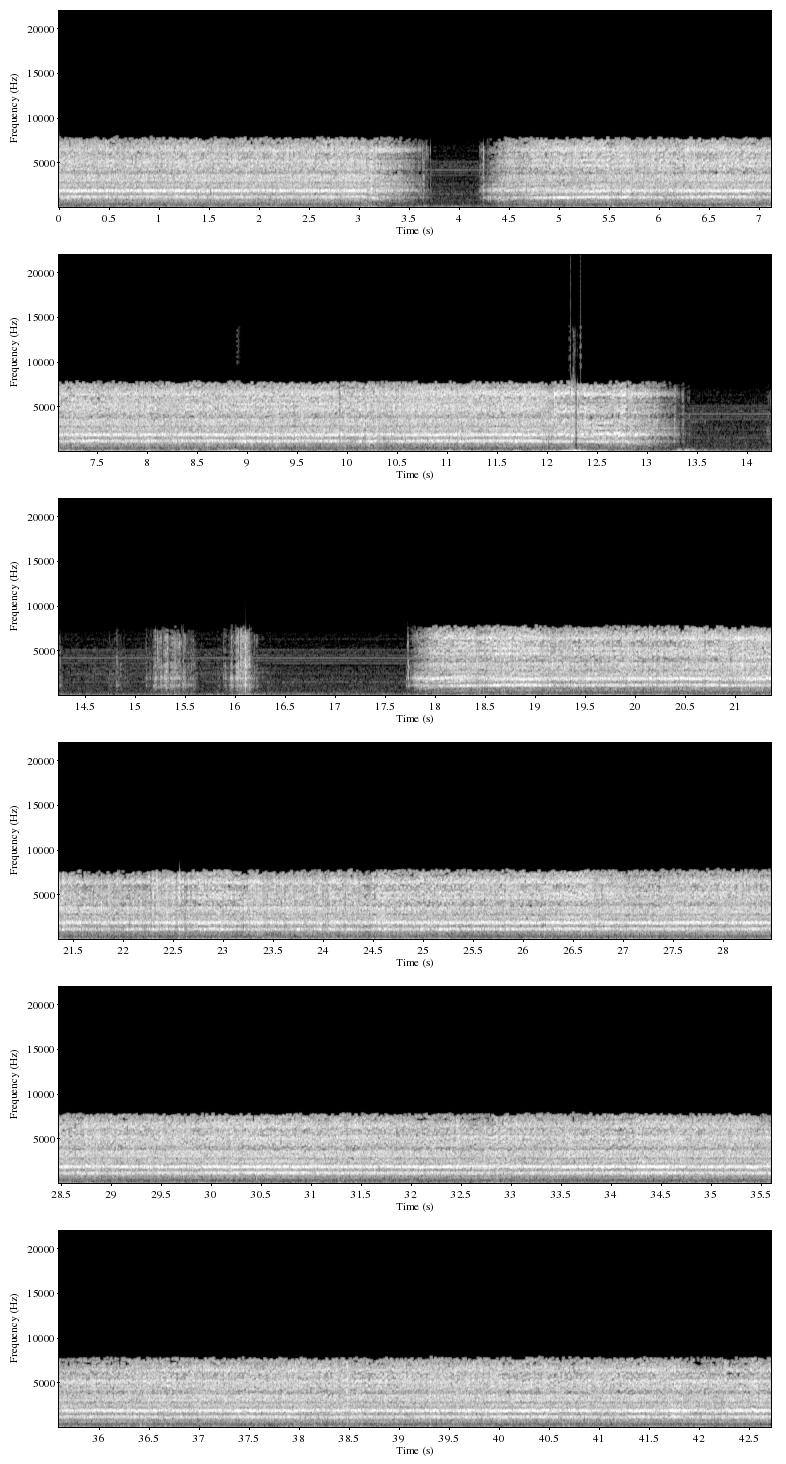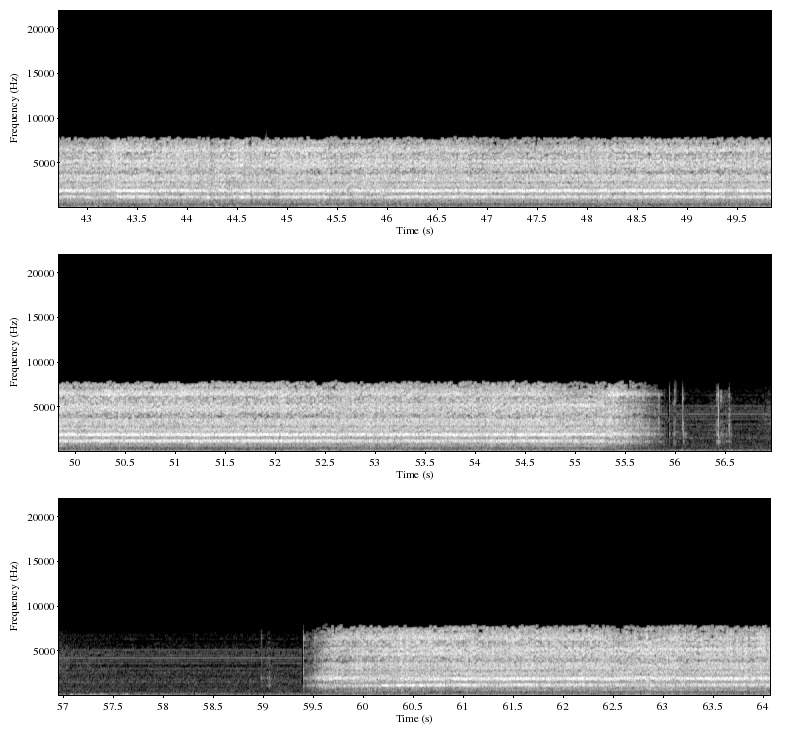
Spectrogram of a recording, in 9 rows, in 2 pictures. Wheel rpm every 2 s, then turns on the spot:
160, 100, 120, 160, 160, 160, 70, 0, 10, 140, 160, 160, 160, 160, 160, 160, 160, 160, 160, 160, 160, 160, 160, 160, 160, 160, 160, 120, 0, 30, 150, 160.
none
